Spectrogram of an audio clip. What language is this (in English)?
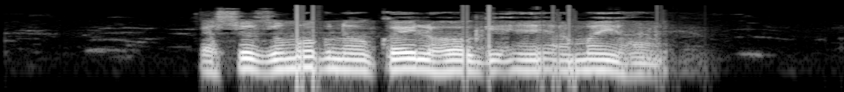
Indus Kohistani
